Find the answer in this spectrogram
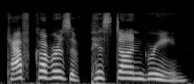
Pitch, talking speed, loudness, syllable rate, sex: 250 Hz, 155 wpm, -20 LUFS, 4.6 syllables/s, female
